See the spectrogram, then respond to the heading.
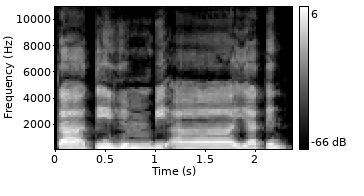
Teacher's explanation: تا کے اوپر ہم نے جھٹکا تھوڑا سا لگایا، کس وجہ سے کہ حمزہ ساکن ہے، جب بھی حمزہ ساکن ہو تو اس کو جھٹکے کے ساتھ پڑھا جاتا ہے۔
